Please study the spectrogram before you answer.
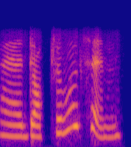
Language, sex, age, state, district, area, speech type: Bengali, female, 18-30, West Bengal, Kolkata, urban, conversation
